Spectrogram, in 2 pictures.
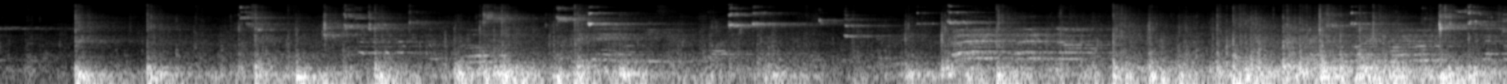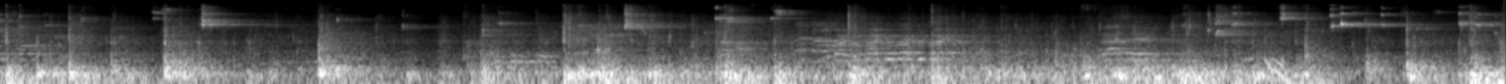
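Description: Basketball game on a hardwood gym court: a ball bouncing on the floor in repeated dribbles, sneakers squeaking in short high chirps, and voices calling out, all ringing in the hall.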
